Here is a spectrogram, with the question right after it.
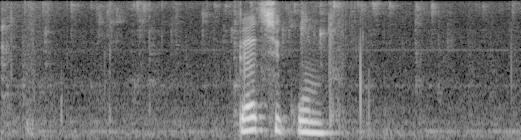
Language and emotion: Russian, neutral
